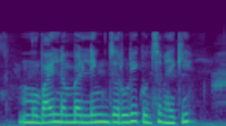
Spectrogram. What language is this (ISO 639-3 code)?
mag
